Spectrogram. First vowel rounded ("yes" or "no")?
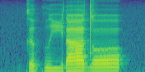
no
